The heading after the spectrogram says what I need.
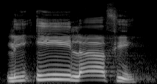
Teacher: لی جو ہے یا مدہ بنتا ہے اس کو ایک الف کھینچیں گے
